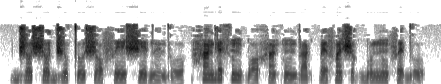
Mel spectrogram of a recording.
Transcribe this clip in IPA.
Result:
d͡ʒ ɔ˦ ʃ ɔ˦ d͡ʒ o˦˨ t o˧ ʃ ɔ˧ f e˧ ʃ e˧ d ɛ̃˨ d o˨˦ | h ã˦ ɡ ɛ˦ s ũ˦˨ ɡ͡b ɔ˨˦ h ã˦ k ũ˧ d a˨ k͡p ɛ˧ f ã˦ ʃ ɔ˧ ɡ͡b o˦ n ũ˦ f ɛ˧ d o˨

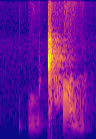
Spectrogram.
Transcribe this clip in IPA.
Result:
ʔ u ǁʰ ɑ n

